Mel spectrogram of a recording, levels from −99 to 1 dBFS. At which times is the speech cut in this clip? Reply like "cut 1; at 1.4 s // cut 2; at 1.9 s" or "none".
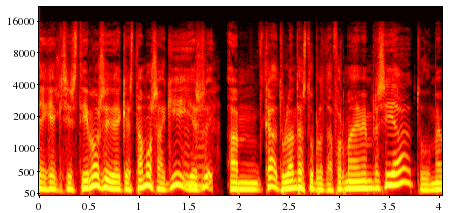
cut 1; at 1.7 s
